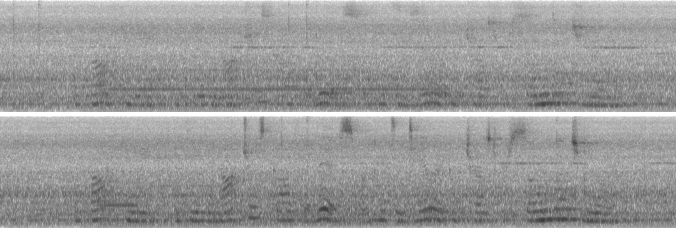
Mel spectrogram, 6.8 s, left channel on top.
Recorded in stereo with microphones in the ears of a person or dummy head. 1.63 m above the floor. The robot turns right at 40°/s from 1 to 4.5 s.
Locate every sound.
0.7 s a woman speaking: 165° right, 0.7 m; by 6.7 s 25° right, 0.7 m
